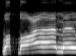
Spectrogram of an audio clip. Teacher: یہاں قاعدہ ہوگا اخفا کا قاعدہ, یعنی ایک الف کا غنہ کریں گے, نون کو چھپا کر ادا کریں گے. ناک میں آواز لے جائیں گے, چھپائیں گے.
